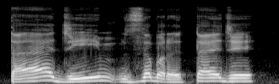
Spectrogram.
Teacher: আমরা এই তা জিমকে নিচের দিকে ধাবিত করে ধাক্কা দিয়ে উচ্চারণ করে পড়বো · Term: কলকলার হরফ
